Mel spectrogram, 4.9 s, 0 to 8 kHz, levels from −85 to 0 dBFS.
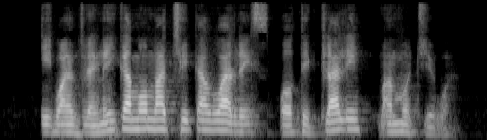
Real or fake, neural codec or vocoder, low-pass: fake; codec, 16 kHz in and 24 kHz out, 0.6 kbps, FireRedTTS-2 codec; 7.2 kHz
